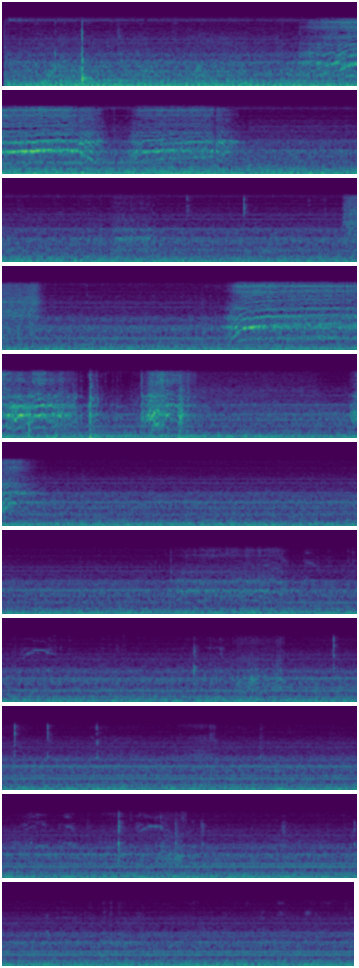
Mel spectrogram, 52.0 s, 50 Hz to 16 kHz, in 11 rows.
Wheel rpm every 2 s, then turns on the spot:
0, 0, 110, 70, 0, 10, 0, 0, 60, 120, 20, 10, 0, 0, 0, 30, 0, 0, 10, 0, 0, 0, 0, 0, 0, 0.
10-12 36-38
